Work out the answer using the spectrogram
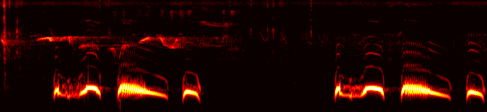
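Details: Two deep cooing phrases from a Spotted dove serving as a live trapping decoy. Each phrase has a short note, a drawn-out falling note and a clipped ending, with a pause between them. Light chirping from other birds is audible early on.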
